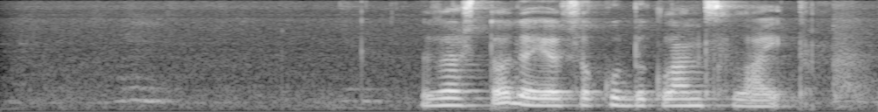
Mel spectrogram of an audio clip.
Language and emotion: Russian, neutral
